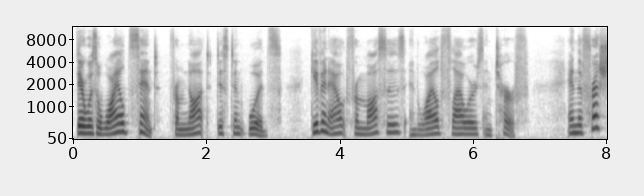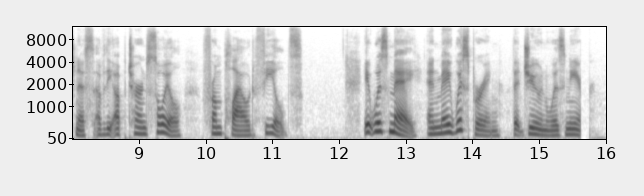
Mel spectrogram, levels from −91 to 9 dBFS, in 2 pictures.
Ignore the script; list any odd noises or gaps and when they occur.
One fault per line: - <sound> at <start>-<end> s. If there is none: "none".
- dropout at 15.6-15.8 s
